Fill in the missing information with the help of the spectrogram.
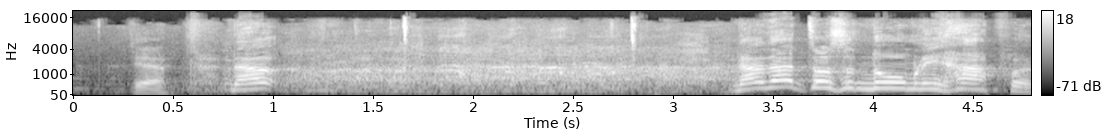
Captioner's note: audience laughs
